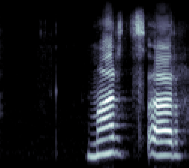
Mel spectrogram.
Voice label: "марцIар", Aghul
